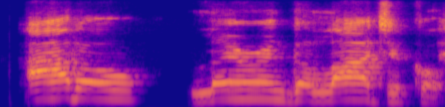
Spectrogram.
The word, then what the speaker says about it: otolaryngological: But I could not say the word otolaryngological.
